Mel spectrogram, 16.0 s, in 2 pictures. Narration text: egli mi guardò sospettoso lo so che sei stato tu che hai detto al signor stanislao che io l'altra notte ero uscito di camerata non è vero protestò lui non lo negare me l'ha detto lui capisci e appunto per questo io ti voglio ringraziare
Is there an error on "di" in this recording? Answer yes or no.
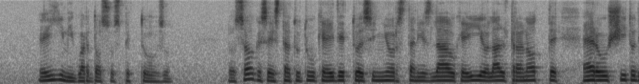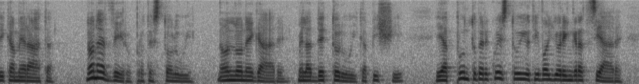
no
